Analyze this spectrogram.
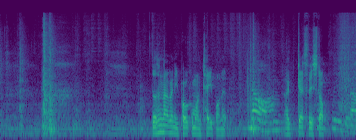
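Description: Cardboard flaps rustle as a box is opened.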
